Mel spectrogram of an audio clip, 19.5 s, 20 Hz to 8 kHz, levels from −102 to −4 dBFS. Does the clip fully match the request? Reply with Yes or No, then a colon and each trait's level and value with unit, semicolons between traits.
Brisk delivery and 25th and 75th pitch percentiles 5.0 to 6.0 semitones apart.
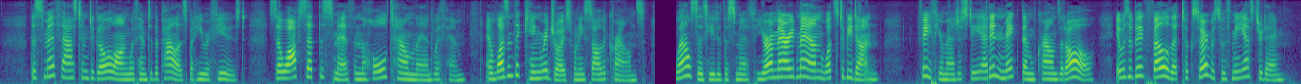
Yes: fast, 220 wpm; average, 5.3 semitones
